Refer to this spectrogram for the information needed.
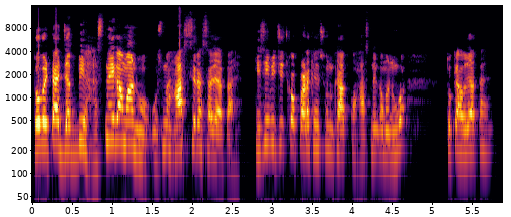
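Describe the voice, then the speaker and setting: For an exam-prep literature class, a man speaks in a high, fairly bright voice at a quick pace, using a central Indian Hindi accent. He teaches in a playful, joking manner, acting out quotes and singing bits of songs.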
